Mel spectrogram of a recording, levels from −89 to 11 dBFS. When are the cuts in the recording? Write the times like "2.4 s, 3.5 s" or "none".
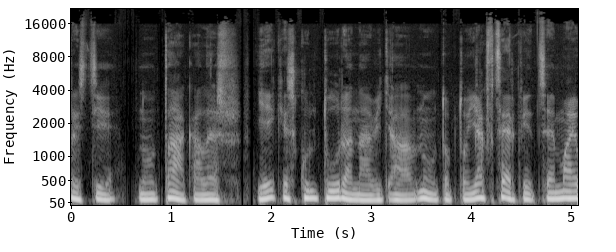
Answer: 1.8 s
